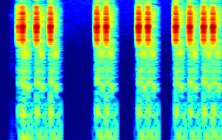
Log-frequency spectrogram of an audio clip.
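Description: Typing sound effect of typewriter keys being struck in quick clusters of two or three, about five clusters in all.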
